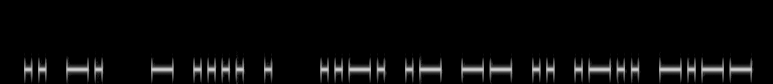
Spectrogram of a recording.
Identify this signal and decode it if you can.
Morse code, heard as a keyed tone, about 17 wpm, 700 Hz. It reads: IN THE FAMILY
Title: Sentences from Top 1000 Words - Review Part 3 - 17wpm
